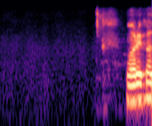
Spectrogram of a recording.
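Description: Near silence, then a short click about a second and a quarter in, from a computer mouse. A man's voice starts speaking just before the end.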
